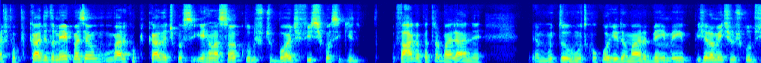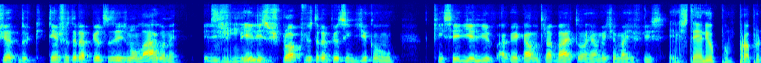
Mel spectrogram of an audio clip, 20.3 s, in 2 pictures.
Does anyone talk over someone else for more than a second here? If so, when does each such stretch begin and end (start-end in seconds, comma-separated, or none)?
none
